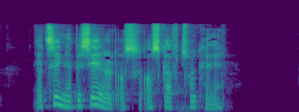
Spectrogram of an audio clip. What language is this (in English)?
Danish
